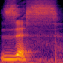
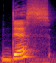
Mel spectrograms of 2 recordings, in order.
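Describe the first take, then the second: First: The word begins with a Z sound. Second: The word begins with a D sound. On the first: "I hear D or Z sound" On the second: "I hear D or Z sound"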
